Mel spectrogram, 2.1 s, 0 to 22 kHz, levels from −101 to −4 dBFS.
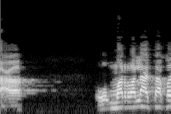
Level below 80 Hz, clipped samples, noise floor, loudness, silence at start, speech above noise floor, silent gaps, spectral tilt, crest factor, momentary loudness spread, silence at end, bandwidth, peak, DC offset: -76 dBFS; under 0.1%; -70 dBFS; -19 LUFS; 0 s; 53 dB; none; -7.5 dB/octave; 16 dB; 11 LU; 0 s; 5.6 kHz; -4 dBFS; under 0.1%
